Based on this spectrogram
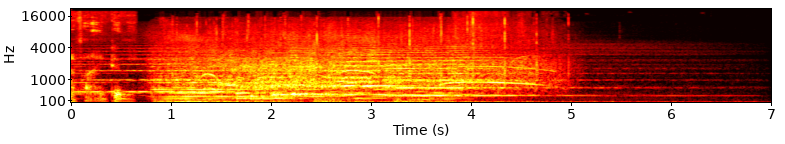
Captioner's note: gentle music; crowd cheering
